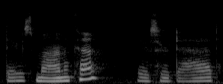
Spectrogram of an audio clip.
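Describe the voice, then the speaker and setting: A woman leads a children's storytime with a gentle manner. Her voice sits on the low side, and she takes her words very slowly, keeping explanations simple for young listeners. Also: animated. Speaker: children's library storytime reader. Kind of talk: storytime read-aloud and talk to children.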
